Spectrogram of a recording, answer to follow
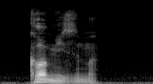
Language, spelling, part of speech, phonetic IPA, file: Polish, komizm, noun, [ˈkɔ̃mʲism̥], Pl-komizm.ogg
